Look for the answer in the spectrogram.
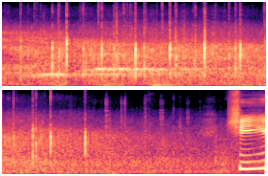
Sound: audience applauds

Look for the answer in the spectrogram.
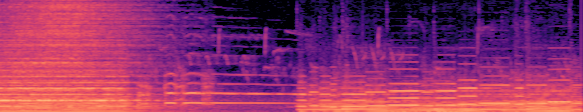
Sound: rooster crows

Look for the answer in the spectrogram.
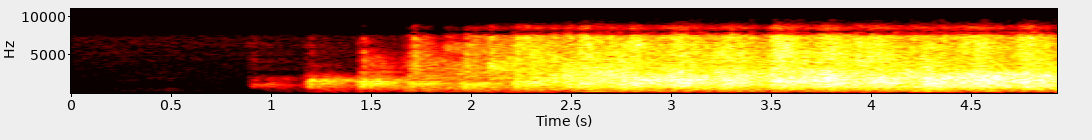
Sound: audience applauds

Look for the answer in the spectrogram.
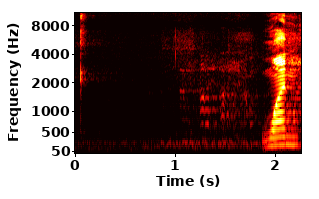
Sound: audience laughing

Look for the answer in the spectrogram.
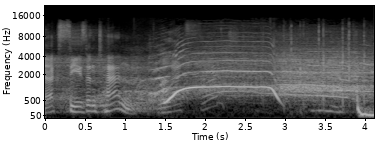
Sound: audience cheering

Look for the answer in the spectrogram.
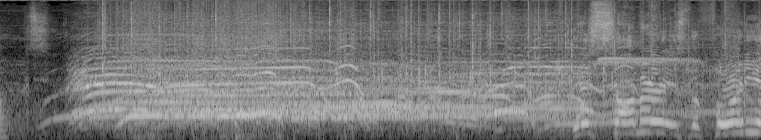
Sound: crowd cheering

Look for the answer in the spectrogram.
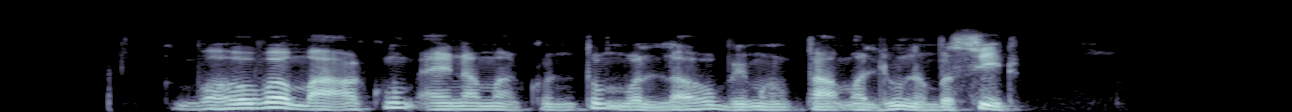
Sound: recites arabic

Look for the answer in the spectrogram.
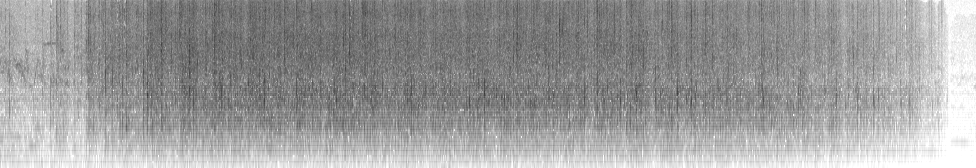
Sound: applause

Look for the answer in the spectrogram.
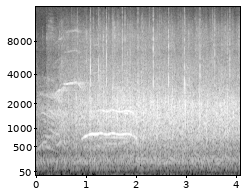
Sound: applause

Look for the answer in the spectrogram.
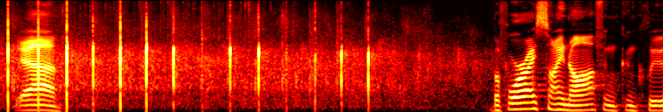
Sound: applause

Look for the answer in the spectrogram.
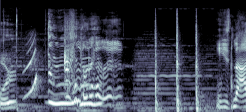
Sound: laughing; knocking

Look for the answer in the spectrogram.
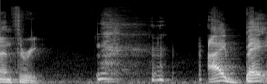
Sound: giggles

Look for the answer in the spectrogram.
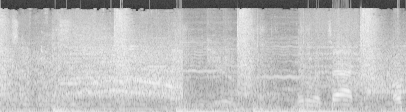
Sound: cheering

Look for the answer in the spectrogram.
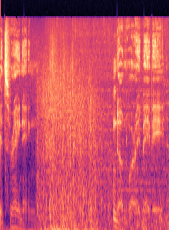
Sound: thunder rumbling

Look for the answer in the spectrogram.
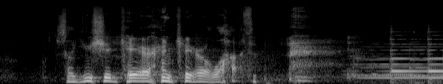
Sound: laugh

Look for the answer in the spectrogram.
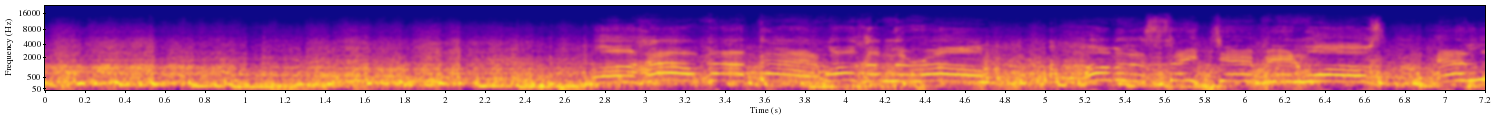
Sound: cheering

